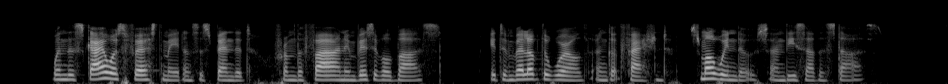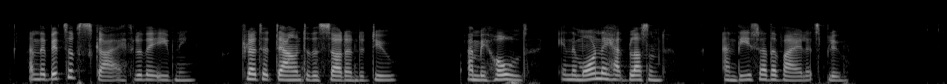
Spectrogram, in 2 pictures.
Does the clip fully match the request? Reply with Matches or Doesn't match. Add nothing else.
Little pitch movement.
Matches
